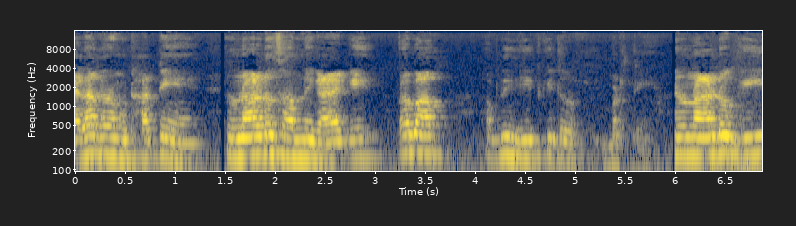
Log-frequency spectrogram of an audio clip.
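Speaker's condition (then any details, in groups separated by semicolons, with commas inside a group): Cerebral palsy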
